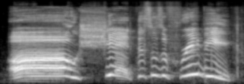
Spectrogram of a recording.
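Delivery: high, loud excited squeal; surprised. Real, not acted. Opening a birthday package for viewers, surprised and excited.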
